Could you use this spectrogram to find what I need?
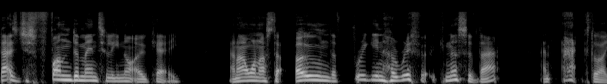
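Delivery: heartfelt, emotional voice rising high. Speaker talks to the group and apologizes, getting emotional. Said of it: "I'm really getting quite emotional here".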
